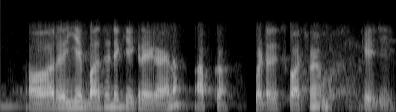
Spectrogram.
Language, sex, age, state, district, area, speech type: Hindi, male, 18-30, Madhya Pradesh, Bhopal, urban, conversation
